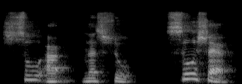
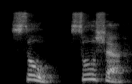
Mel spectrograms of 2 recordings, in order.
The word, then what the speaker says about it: sous chef: We have the sous chef. Okay? Yung sous chef, yung na-spell niya po S-U-S, S-O-U-S, is sauce, pero yung pronounce is sous chef. Sous chef.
